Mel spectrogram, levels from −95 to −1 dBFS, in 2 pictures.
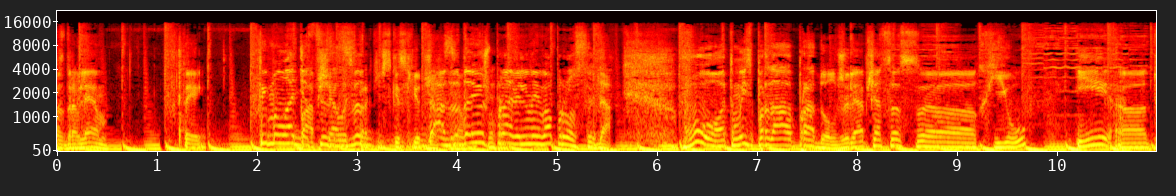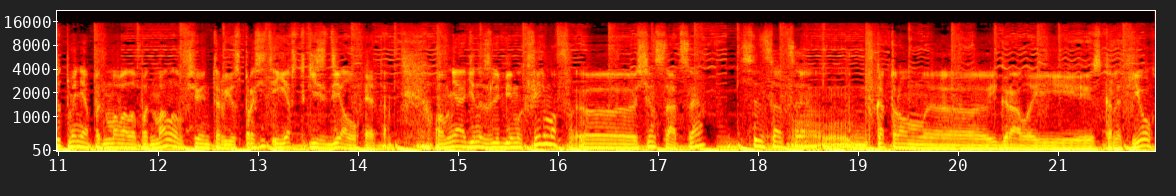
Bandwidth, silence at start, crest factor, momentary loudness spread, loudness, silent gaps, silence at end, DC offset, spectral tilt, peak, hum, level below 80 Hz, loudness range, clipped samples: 15.5 kHz; 0 s; 12 dB; 2 LU; -23 LUFS; none; 0 s; under 0.1%; -4.5 dB/octave; -10 dBFS; none; -28 dBFS; 1 LU; under 0.1%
